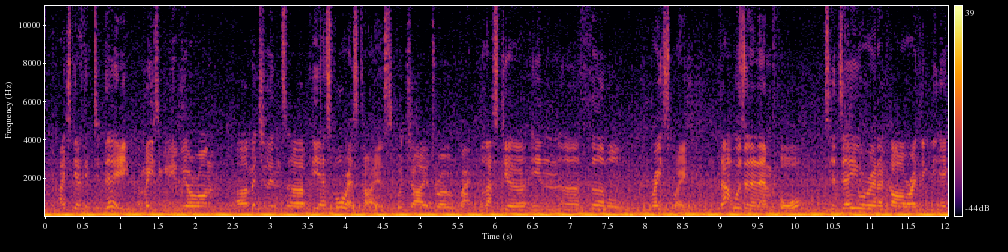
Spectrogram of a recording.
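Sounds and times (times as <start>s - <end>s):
car engine idling: 0.0s - 12.0s
man talking: 0.0s - 12.0s.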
